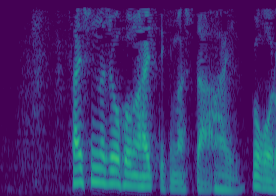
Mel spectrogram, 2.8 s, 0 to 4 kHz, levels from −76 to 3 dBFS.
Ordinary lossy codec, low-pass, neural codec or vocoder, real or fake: MP3, 16 kbps; 3.6 kHz; none; real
